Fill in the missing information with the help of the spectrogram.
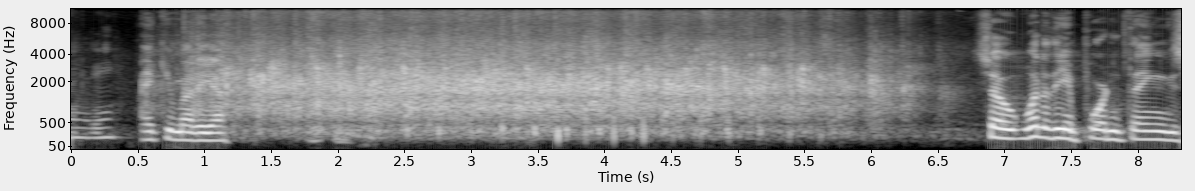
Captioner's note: applause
